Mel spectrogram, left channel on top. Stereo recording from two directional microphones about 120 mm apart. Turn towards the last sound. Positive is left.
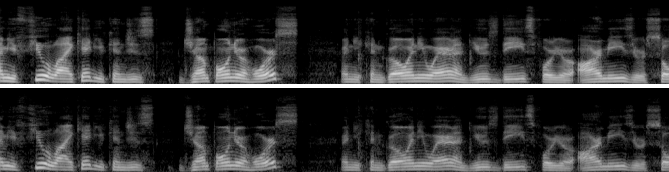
turn(degrees=35)  # may be behind; listen again after turning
